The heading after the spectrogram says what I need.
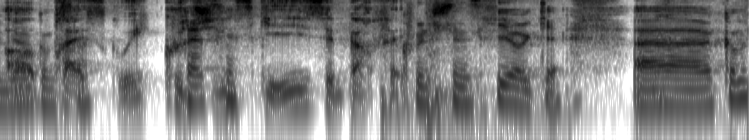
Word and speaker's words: Koutchinsky: Je le prononce bien, c'est bien comme presque, ça. Oui, Kuczynski, c'est parfait.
